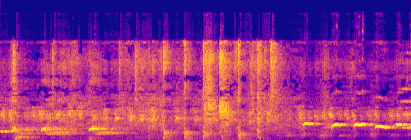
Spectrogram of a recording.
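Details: White-rumped shama song played as a lure for morning and evening to prompt other shamas to sing: rich whistled notes that rise and fall, mixed with sharp clicks, ending in a high, thin, wavering whistle.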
